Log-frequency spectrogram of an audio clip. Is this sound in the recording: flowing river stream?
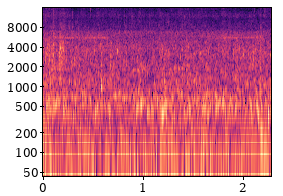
yes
